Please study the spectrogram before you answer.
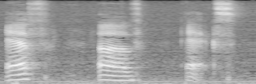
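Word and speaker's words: f(x): something like this and it is pronounced f of x because it is short for a function of X and so we have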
